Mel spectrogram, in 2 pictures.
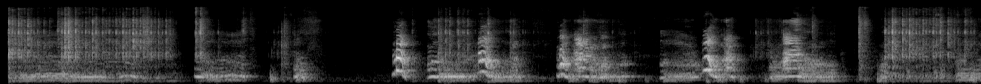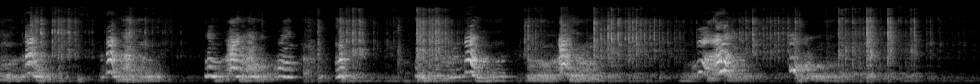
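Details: Nine-week-old German Shorthaired Pointer puppy playing with a doorstop, giving short growls and yappy barks in rapid uneven bursts, with human voices mixed in between.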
